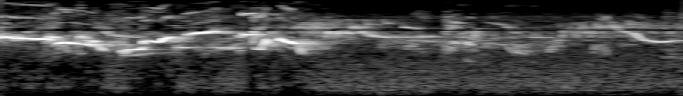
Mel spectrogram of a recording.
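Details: White-rumped shama singing as encouragement for other birds, opening with loud rich slurred whistles and trills that fade into softer, high warbled notes.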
